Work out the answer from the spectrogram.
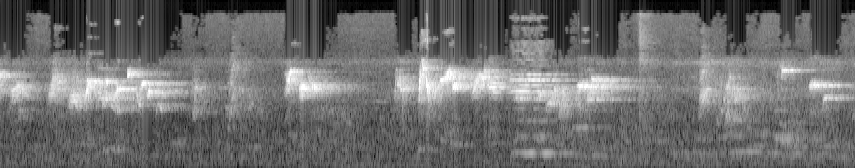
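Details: Short lilting phrases from a red-whiskered bulbul tumble out in quick bursts, with mixed chirps and slurs and a steady hiss of background noise underneath.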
